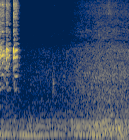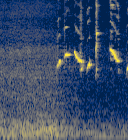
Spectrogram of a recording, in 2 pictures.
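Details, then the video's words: Greater green leafbird from Banyuwangi, Alas Purwo, singing in the bebeciu style: a burst of sharp high chirps at the start, then a long gap of broad noise, then a quick run of clear whistled notes near the end. "CUCAK IJO BANYUWANGI/ALAS PURWO SUARA Asli BEBECIU"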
